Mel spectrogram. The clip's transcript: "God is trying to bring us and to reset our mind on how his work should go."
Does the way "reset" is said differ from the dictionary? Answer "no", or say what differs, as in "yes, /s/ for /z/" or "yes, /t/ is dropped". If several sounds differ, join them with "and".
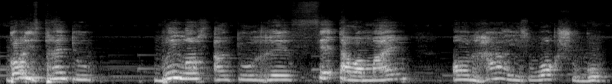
no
